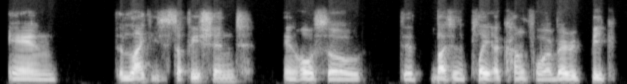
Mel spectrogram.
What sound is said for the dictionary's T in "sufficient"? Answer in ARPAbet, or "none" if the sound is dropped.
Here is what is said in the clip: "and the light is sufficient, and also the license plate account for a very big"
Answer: T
